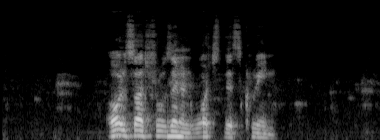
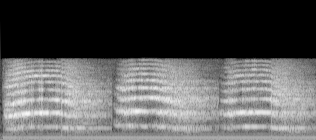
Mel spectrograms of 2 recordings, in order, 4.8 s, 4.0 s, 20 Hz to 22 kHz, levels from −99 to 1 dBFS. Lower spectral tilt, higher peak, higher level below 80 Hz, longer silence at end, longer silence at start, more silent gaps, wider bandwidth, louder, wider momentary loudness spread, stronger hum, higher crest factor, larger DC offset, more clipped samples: about the same, -7.5 dB/octave vs -6.5 dB/octave; second, -12 dBFS vs 0 dBFS; second, -66 dBFS vs -46 dBFS; first, 1.35 s vs 0 s; first, 1.35 s vs 0.05 s; neither; first, 11 kHz vs 4 kHz; second, -29 LUFS vs -11 LUFS; about the same, 12 LU vs 10 LU; second, none vs 50 Hz at -40 dBFS; first, 18 dB vs 10 dB; second, under 0.1% vs 1%; neither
